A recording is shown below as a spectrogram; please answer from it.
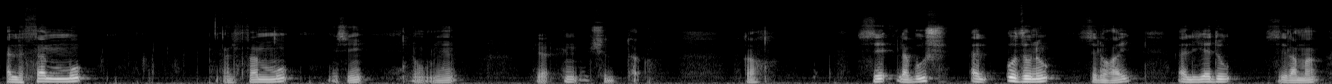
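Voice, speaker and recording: A man's voice: medium pitch, takes it slowly, pauses often. A man teaching a recorded language lesson, patiently explaining step by step and reading out words with their translations. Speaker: Arabic teacher. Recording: dull lo-fi sound.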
